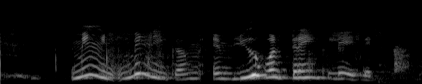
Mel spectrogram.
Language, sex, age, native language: Icelandic, male, 10, Icelandic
